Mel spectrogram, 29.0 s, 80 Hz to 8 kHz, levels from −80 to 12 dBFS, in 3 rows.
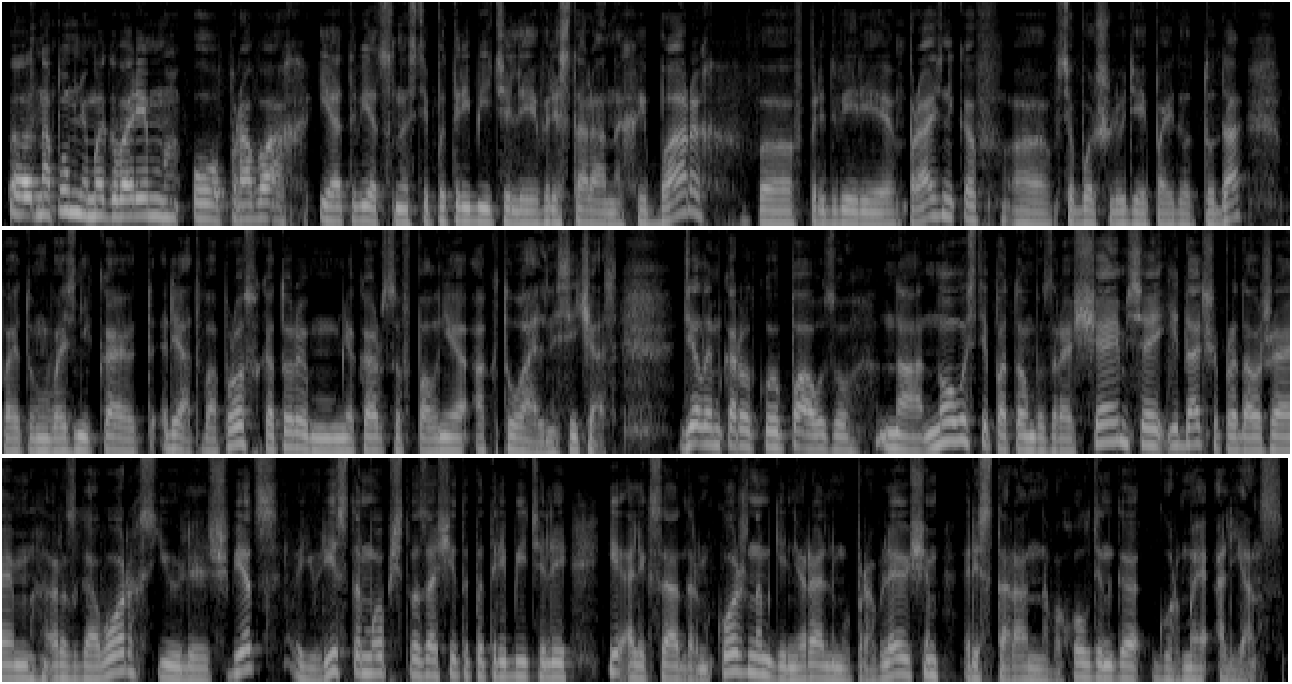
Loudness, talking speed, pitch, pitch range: -30 LUFS, 120 wpm, 130 Hz, 115-155 Hz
